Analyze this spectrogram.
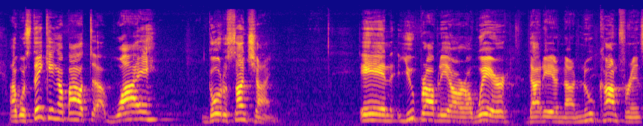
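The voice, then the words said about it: Salvadoran-influenced accent. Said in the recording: “I have a little different accent than most people that come from Georgia. Not everybody in Georgia speaks like I do”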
